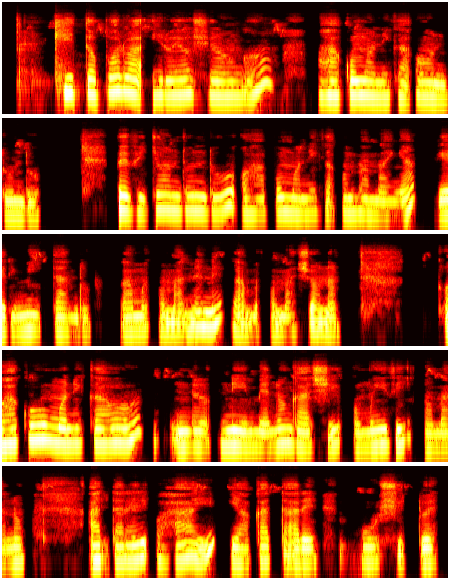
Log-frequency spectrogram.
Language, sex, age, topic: Oshiwambo, female, 25-35, agriculture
